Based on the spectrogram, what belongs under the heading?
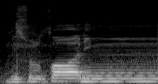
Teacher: Là, on est sur la règle de Iqlam. Le nun devient mim.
